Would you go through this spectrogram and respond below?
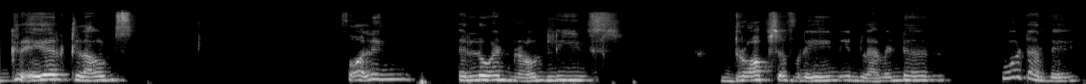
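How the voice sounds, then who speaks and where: A performer with an Indian accent and a husky voice, giving a dramatic, deliberate reading of a personal play script. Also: medium pitch, darkish tone, rough recording. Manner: measured, deliberate, theatrical phrasing.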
